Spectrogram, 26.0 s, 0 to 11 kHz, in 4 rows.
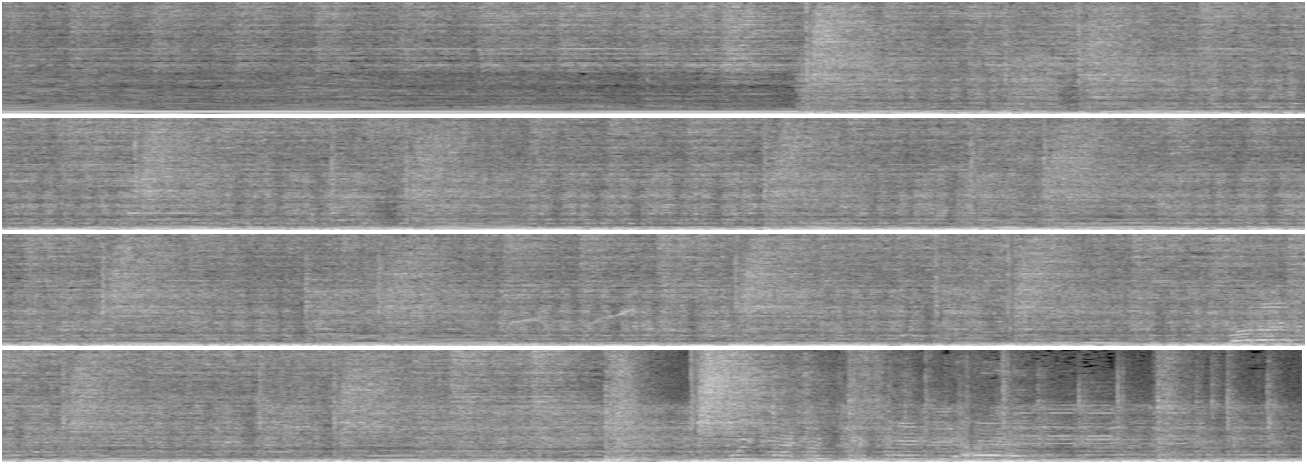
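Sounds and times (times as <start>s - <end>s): punk band playing live: 0.0s - 26.0s.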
